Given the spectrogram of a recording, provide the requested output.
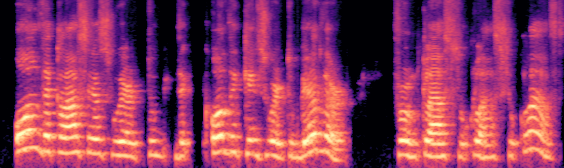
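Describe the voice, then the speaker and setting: The speech runs at a fairly slow pace, with ordinary pitch variation and big swings in loudness. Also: woman, high pitch for a woman. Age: 80s+. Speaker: retired English teacher. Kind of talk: interview.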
